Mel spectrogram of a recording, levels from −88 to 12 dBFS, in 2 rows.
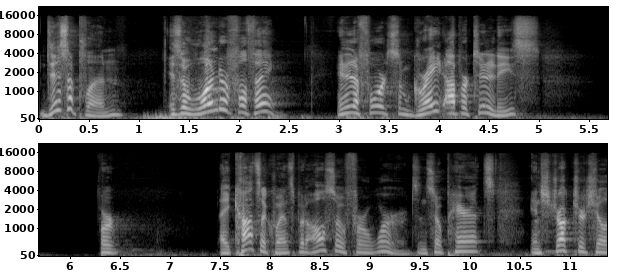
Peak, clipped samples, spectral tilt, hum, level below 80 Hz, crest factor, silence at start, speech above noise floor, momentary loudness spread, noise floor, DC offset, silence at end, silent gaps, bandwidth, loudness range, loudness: -2 dBFS; under 0.1%; -3.5 dB/octave; none; -42 dBFS; 20 dB; 0 s; 51 dB; 16 LU; -72 dBFS; under 0.1%; 0 s; none; 16 kHz; 8 LU; -21 LUFS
